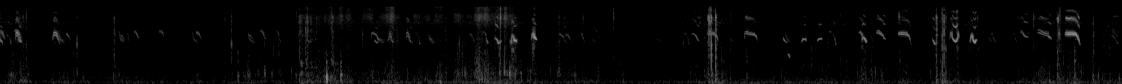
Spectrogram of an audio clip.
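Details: Chicks hatching on a farm peep continuously: many thin, high, descending notes, often in quick runs of two or three, overlapping from several birds, with intermittent rustling and knocking noises.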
